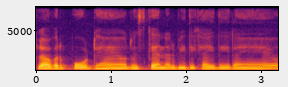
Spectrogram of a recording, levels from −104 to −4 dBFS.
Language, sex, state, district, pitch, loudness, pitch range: Hindi, female, Bihar, Vaishali, 185 Hz, -17 LUFS, 185-195 Hz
